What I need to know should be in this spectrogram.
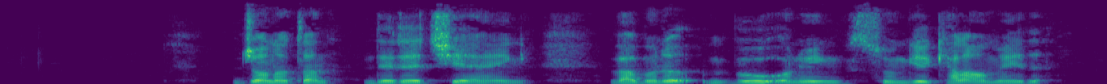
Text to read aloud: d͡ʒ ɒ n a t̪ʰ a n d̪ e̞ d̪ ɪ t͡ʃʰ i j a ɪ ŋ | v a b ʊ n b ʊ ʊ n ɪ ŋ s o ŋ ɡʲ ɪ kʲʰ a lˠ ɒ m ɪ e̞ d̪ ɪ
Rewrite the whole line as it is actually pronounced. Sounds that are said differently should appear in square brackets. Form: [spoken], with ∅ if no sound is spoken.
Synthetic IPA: d͡ʒ ɒ n a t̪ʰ a n d̪ e̞ d̪ ɪ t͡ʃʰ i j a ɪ ŋ | v a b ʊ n b ʊ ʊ n ɪ ŋ s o ŋ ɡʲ ɪ kʲʰ a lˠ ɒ m ɪ e̞ d̪ ɪ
